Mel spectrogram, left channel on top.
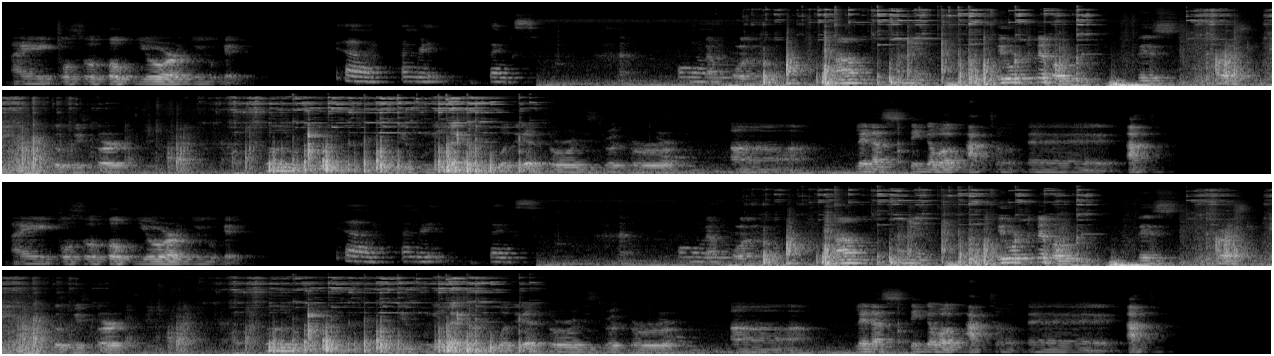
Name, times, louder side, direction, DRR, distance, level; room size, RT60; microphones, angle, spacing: voice 1, 0.1-2.3 6.0-6.3 7.0-7.8 8.3-9.3 9.9-10.7 11.3-11.7 12.0-12.9 13.2-14.2 14.5-14.6 15.0-16.1 16.7-19.4 20.0-20.8 21.2-24.2, equal, ahead, -4 dB, 2.0 m, -30 dB
voice 2, 3.4-4.4 4.9-5.1 6.7-7.6 19.3-19.6, left 2 dB, 50° left, 3 dB, 0.9 m, -38 dB
sound 1, 5.3-21.8, left 2 dB, 15° left, 0.7 m, -29 dB
sound 2, 7.1-8.3 8.7-9.9 10.2-11.7 12.1-12.4 12.7-13.1 13.4-13.5 13.9-14.5 14.9-15.2 15.5-15.8, left 1 dB, 80° left, 1.5 m, -25 dB
5.8 x 5.4 x 3.9 m, 0.63 s
head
